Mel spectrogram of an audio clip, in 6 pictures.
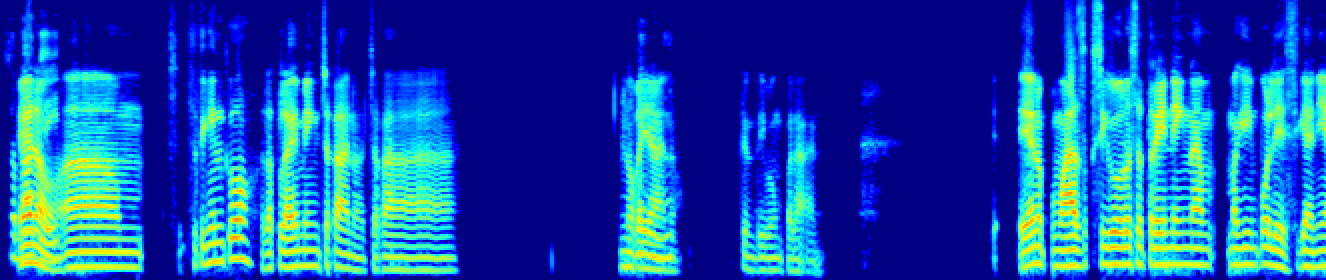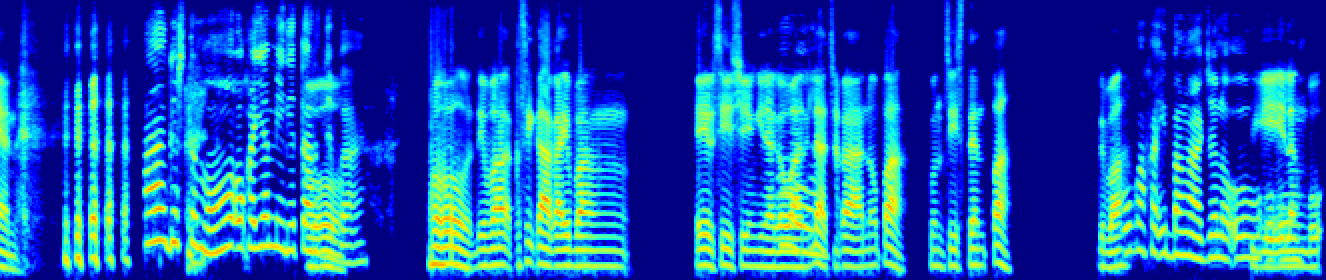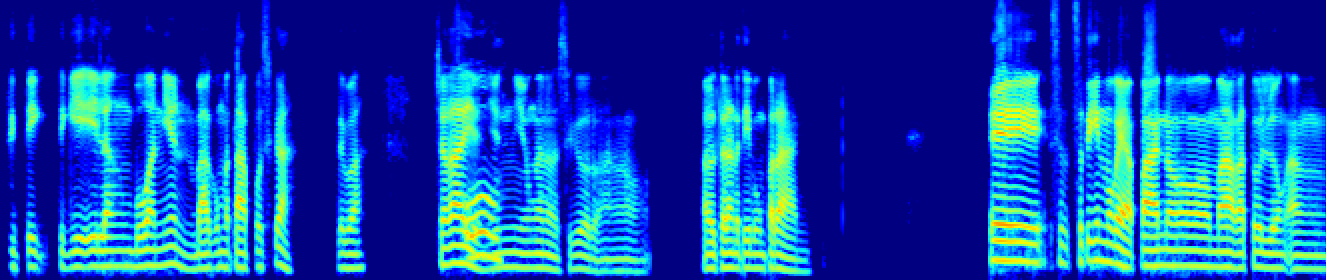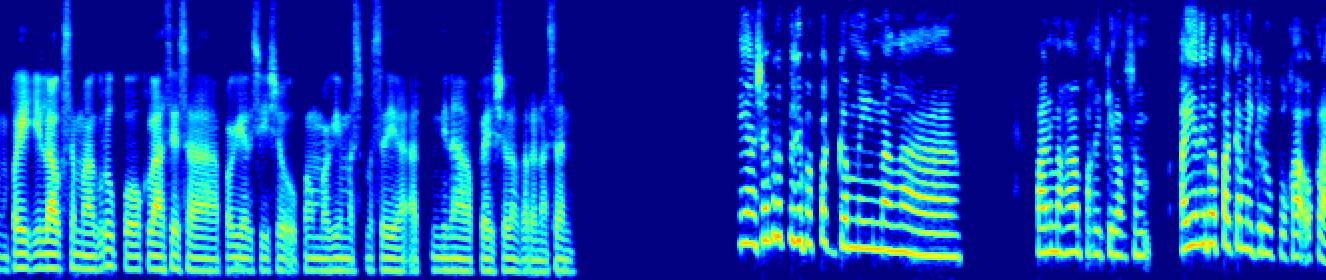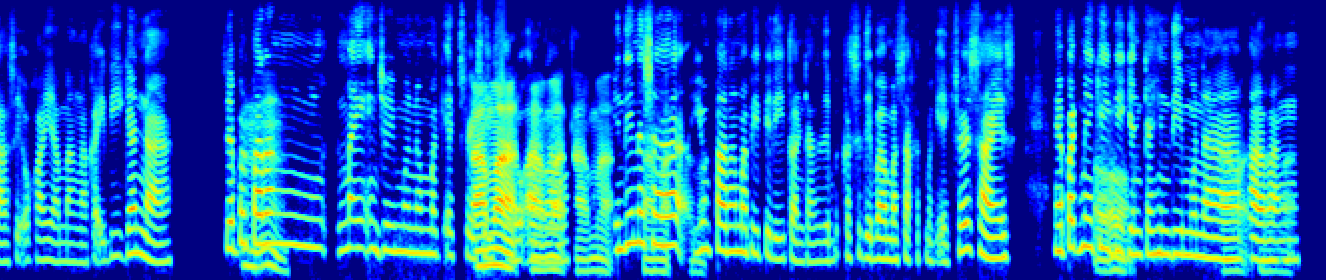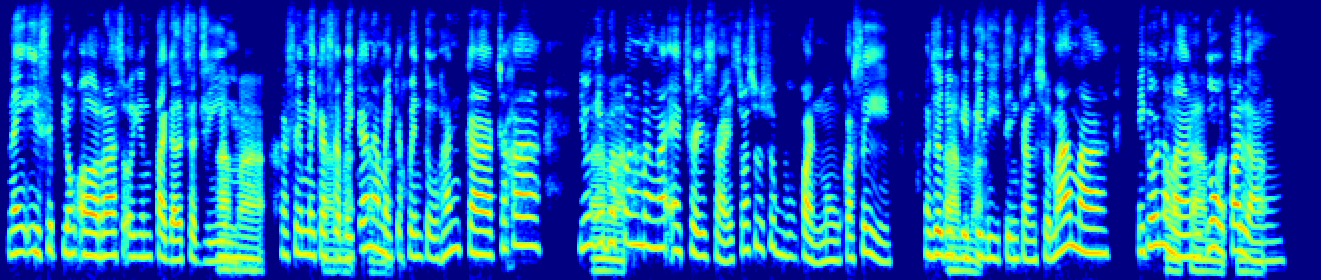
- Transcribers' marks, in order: laugh; other background noise; tapping
- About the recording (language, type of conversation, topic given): Filipino, unstructured, Ano ang mga paborito mong paraan ng pag-eehersisyo na masaya at hindi nakaka-pressure?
